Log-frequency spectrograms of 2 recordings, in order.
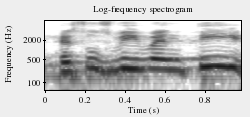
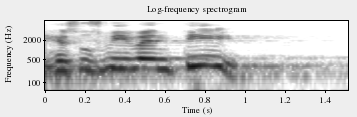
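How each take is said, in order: First: Said in the usual way. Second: "Jesús vive en ti" drawn out slowly, stress on "vive"; preacher repeating to the congregation, slowed down; slow emphatic repeat. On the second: Real, not acted. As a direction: repeat it slowly so each word sinks in.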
